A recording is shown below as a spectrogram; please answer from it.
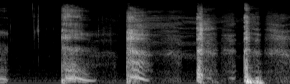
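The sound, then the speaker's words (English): A voice imitates a tickly, dry cough with four short, throaty coughing bursts spaced fairly evenly. The last burst is the loudest, and there is no other talk. “it was just this really bad, like, tickly cough”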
